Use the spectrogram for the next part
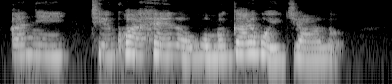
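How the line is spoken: Sighing. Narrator (Chinese): 杰克叹了一口气

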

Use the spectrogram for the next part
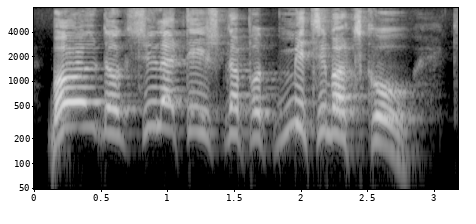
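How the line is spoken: Shouting in unison. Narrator (Hungarian): kiáltották egyszerre

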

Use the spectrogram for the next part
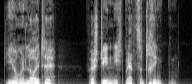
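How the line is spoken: Muttered. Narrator (German): murmelte Athos

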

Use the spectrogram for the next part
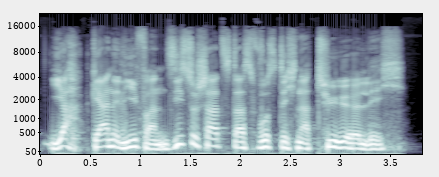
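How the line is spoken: Laughing. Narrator (German): sagte und lachte

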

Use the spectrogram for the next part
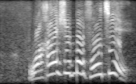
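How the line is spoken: Aggrieved shout. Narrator (Chinese): 孟获觉得非常委屈，大叫

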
